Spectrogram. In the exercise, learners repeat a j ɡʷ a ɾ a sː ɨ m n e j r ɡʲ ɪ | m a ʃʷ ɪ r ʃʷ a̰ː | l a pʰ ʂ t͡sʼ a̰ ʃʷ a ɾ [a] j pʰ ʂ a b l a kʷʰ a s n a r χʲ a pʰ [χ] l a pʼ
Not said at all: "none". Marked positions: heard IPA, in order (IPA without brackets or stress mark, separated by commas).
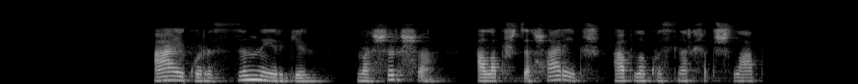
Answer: e, ʂ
